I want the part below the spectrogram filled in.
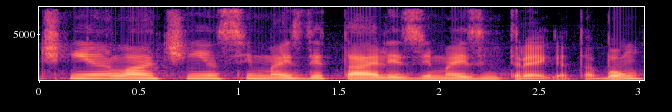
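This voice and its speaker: At a moderate pace, the speaker talks in a Brazilian accent against a quiet background. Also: man. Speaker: podcast host reviewing films and series. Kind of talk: casual solo review podcast. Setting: at mother's house in the countryside.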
